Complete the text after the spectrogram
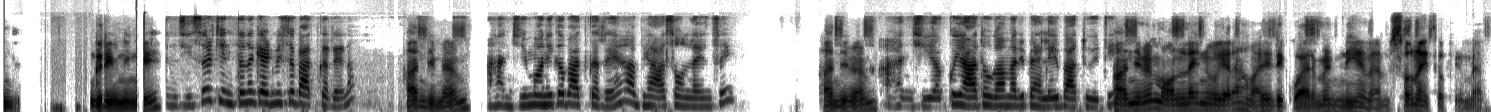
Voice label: call recording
